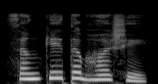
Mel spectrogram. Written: ಸಂಕೇತಭಾಷೆ

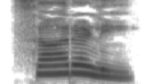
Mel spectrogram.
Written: ಸರಳೆ

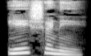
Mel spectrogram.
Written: ಏಷಣ

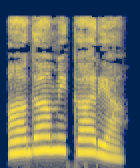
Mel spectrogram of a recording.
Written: ಆಗಾಮಿಕಾರ್ಯ

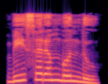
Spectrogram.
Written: ಬೀಸರಂಬೊಂದು

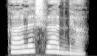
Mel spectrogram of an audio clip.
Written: ಕಾಲಶ್ರಾದ್ಧ

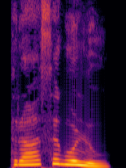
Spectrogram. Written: ತ್ರಾಸಗೊಳ್ಳು

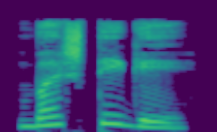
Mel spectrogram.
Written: ಭಾಷ್ಟಿಗೆ

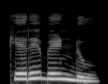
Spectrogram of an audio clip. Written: ಗೋರಿಬೇಂಟೆ

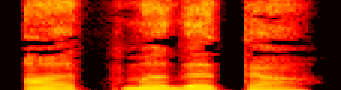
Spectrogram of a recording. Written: ಆತ್ಮಕಥೆ

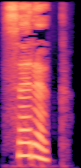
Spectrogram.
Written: ಸರ್ಗ

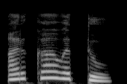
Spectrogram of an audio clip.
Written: ಆರಗ್ವಧ

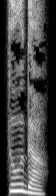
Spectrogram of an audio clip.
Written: ಧೂತ

